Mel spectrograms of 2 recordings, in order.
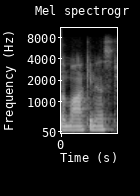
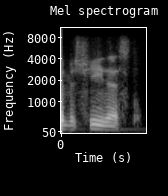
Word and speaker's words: Machinist: Or he did Christian Bale in The Machinist or whatever. – Oh yeah. The Machinist. – Is it not pronounced Machinist? – It is not. It is pronounced Machinist. He is a machinist. That is his job.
